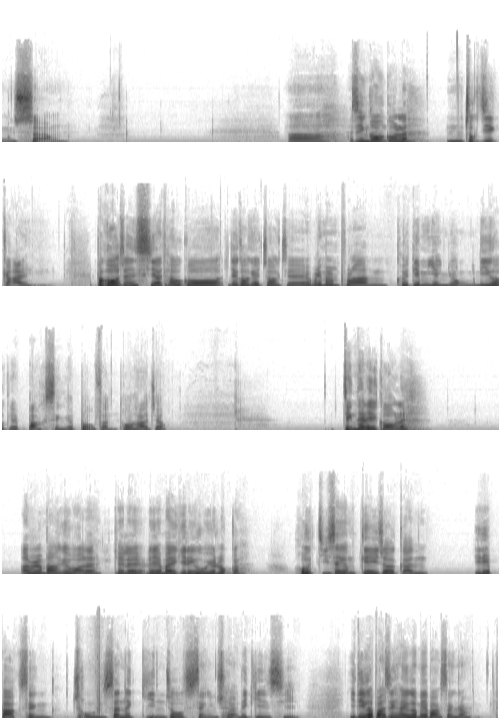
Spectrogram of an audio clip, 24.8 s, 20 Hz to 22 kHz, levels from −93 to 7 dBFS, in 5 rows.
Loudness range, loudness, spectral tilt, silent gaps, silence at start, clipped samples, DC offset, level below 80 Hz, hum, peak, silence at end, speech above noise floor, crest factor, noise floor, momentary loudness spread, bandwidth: 6 LU; -26 LUFS; -4.5 dB/octave; none; 0 s; under 0.1%; under 0.1%; -54 dBFS; none; -6 dBFS; 0 s; 38 dB; 22 dB; -64 dBFS; 11 LU; 16.5 kHz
